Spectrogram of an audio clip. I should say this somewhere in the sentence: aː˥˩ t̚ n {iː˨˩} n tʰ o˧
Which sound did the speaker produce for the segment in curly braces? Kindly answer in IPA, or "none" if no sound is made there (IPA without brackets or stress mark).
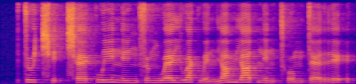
i˨˩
